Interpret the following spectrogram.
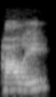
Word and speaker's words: Halle: So I'm forever mispronouncing her name, but her name is pronounced just like Halle Berry. Oh, Halle okay. Berry. So it's Halle Tisma.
